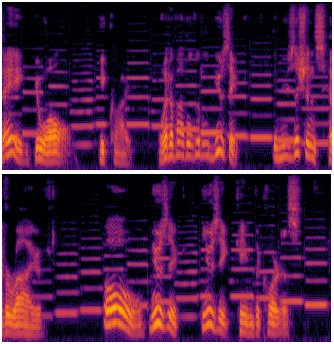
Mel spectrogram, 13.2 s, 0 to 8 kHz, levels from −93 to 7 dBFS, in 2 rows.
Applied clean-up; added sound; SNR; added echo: none; Wind instrument, woodwind instrument; 15 dB; none.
